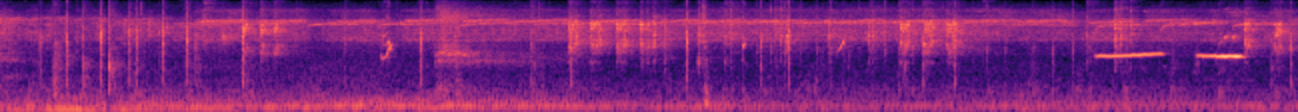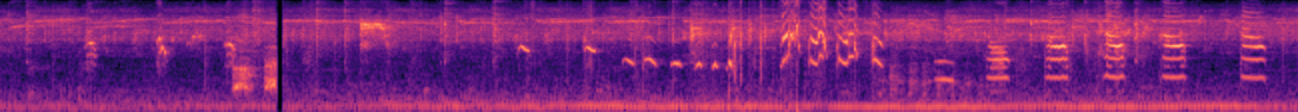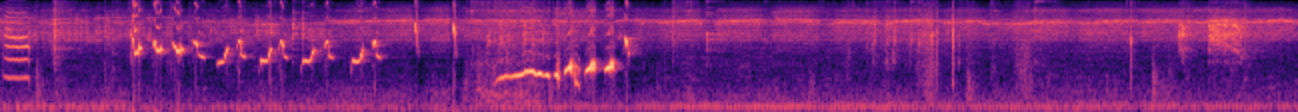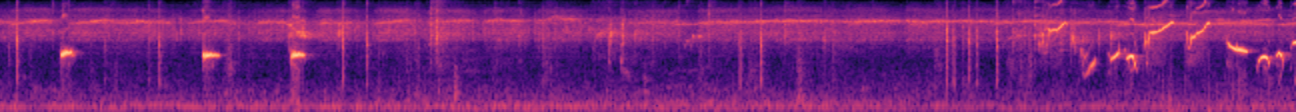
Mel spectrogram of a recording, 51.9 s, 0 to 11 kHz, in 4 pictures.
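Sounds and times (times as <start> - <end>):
bird singing whistles: 10.7 - 13.0, 18.2 - 21.7, 30.5 - 32.4, 48.4 - 51.9.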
